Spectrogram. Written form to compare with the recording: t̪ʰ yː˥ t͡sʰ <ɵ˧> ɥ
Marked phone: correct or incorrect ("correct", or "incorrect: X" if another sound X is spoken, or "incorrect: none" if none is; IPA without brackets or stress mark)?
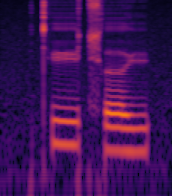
correct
